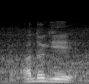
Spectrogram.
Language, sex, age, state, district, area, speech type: Manipuri, male, 30-45, Manipur, Senapati, rural, spontaneous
